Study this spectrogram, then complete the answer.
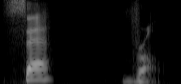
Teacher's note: But almost always we delete the middle syllable and we say several. 2 syllables. Perfect is 3, but almost always we say 2.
